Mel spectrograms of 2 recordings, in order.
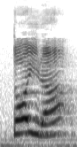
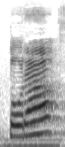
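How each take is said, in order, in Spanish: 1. Las vocales suenan como 'Toy-ra', al estilo ashkenazí. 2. Las vocales suenan como 'To-rah', al estilo sefardí. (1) "también se puede decir Toira, askenazí" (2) "Torah, sefaradí"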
